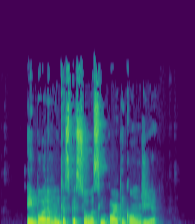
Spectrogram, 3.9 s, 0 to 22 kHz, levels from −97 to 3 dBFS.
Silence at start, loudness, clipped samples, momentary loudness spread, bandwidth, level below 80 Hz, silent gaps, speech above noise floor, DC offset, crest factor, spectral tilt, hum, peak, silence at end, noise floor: 0.55 s; -16 LUFS; under 0.1%; 9 LU; 16.5 kHz; -64 dBFS; none; 63 dB; under 0.1%; 16 dB; -4 dB/octave; none; -2 dBFS; 0.8 s; -79 dBFS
